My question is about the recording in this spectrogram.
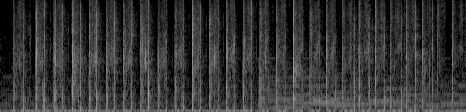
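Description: Oracle cards being shuffled by hand: many rapid, crisp riffling clicks and taps run steadily across the whole stretch at a moderate level, with no talk over them.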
